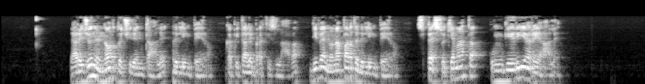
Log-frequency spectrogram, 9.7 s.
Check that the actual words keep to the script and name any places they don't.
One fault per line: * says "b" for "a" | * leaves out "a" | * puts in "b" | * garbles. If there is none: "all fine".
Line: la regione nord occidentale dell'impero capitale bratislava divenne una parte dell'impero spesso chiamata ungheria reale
all fine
